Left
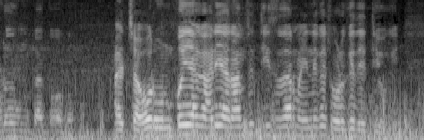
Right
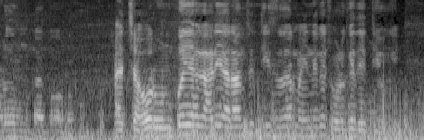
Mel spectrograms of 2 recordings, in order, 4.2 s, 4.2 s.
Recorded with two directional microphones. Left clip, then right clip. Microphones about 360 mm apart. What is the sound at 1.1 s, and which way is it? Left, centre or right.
Speech, centre.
